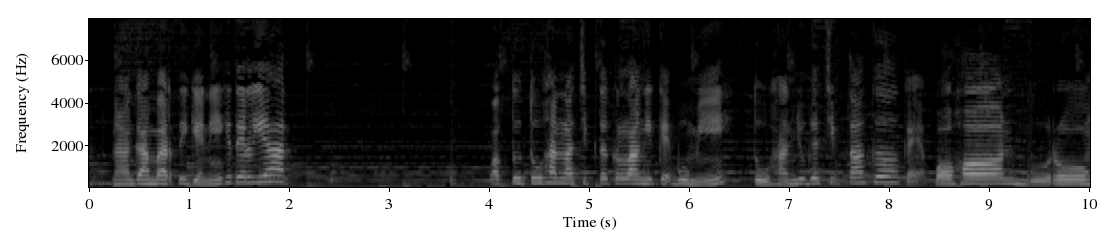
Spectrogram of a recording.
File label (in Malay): kabar baik good news malay bangka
